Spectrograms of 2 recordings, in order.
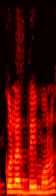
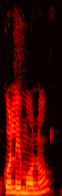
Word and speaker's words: cola de mono: Sí, cola, en realidad no se dice cola de mono, es como cole mono.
